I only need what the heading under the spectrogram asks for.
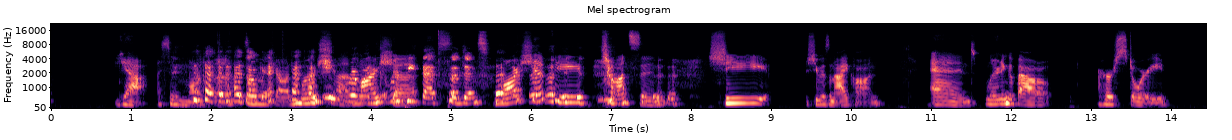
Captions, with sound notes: Marsha? Yeah. I said Martha. That's okay. Oh my god. (both laughing) Marsha. Repeat that sentence. Marsha P. Johnson, she was an icon and learning about her story,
